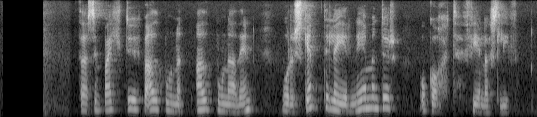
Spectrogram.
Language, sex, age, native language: Icelandic, female, 50-59, Icelandic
